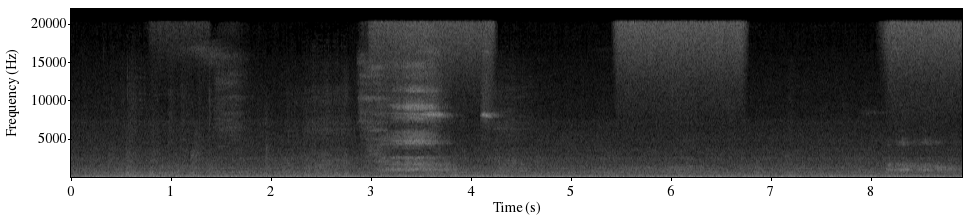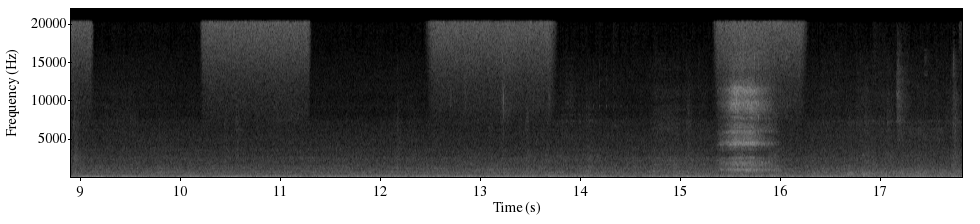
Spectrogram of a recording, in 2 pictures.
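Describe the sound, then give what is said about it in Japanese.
A small electric train rolls along steadily at a slow, unhurried pace with a continuous low rumble. Its wheels give occasional soft clacks as they strike the rail joints on a line with many gentle curves. No one speaks. “ゆったりとした速度、メールの継ぎ目を車輪が叩いていく音もことことと大変のんびりです。”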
